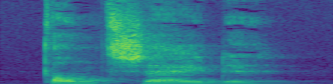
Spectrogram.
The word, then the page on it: tandzijde: /ˈtɑntˌsɛi̯də/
